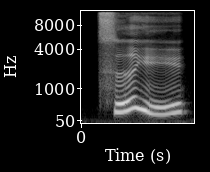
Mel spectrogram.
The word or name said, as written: ci2 yu3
